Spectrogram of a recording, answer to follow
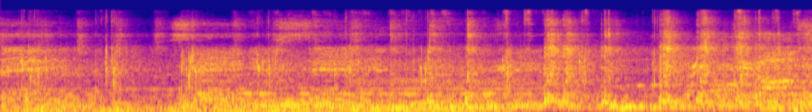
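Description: Live pop-rock band playing an instrumental passage, with drum and cymbal hits throughout. About five and a half seconds in, the bass drops out, leaving the drums, cymbals and higher instruments.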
